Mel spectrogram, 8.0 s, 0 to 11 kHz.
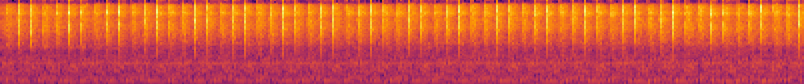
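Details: Biotronix pneumatic radial extracorporeal shockwave therapy device (ESWT) demonstrated on a hand, then off the hand at maximum intensity: rapid, very regular sharp clicking pulses, roughly 95 a minute.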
